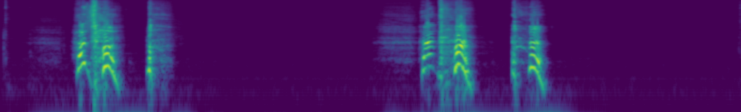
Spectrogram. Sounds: Sneeze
